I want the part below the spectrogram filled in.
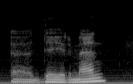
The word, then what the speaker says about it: Değirmen: Shvarman, in Turkish, that will be pronounced Değirmen. Quite a difference between, but it comes from the same root. The word comes from the same root, but it's quite a different pronunciation there.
